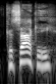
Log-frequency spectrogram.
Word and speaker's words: Coxsackie: there's Kasaki. That's how you say it locally. Coxsackie.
